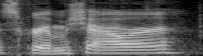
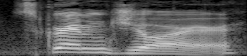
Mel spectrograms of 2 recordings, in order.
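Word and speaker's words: Scrimgeour: British pronunciation. Scrimjaw. Scrimjor. That's the Scrimjor. That's the British pronunciation. The Minister Scrimjor. Like hors d'oeuvres du jour.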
